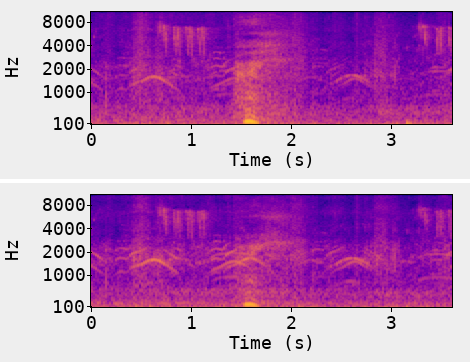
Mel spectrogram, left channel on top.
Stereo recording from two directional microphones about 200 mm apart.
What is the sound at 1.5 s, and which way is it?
Speech, 30° left (ahead or behind).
